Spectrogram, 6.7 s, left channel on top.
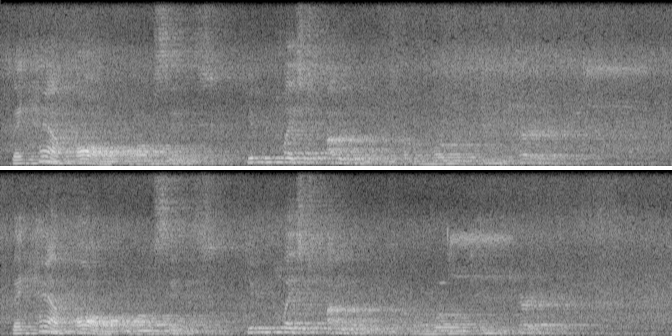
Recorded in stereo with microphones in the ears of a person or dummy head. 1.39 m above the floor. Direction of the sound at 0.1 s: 5° left (ahead or behind).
